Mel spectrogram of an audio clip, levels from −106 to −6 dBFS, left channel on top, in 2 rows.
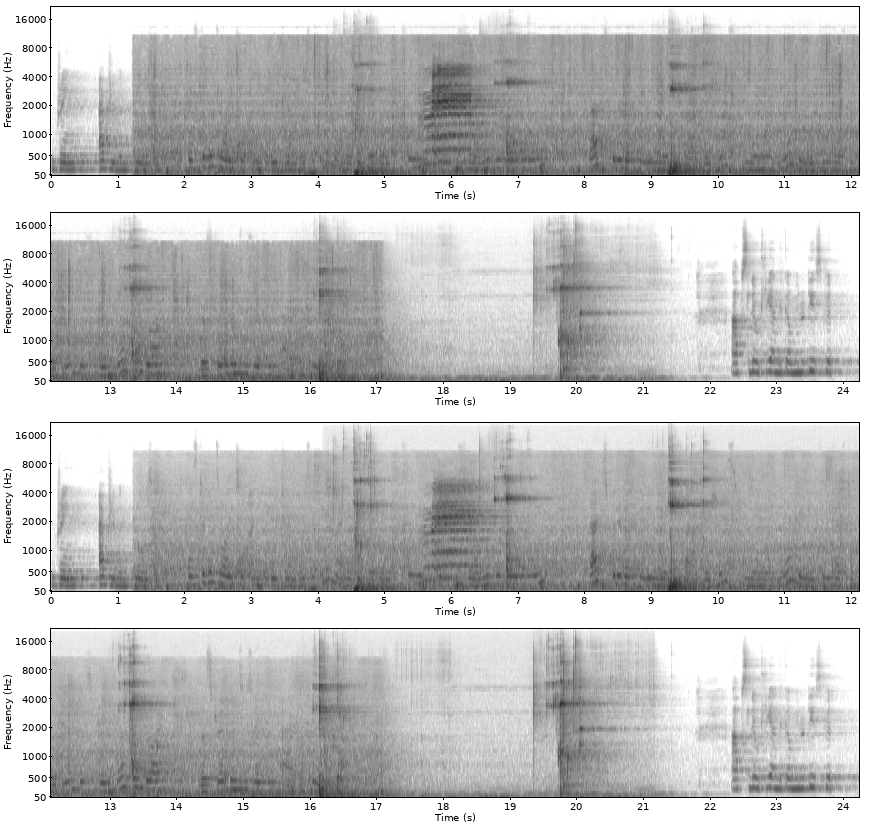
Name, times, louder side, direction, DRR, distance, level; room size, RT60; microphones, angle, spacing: voice 1, 0.0-0.4 0.7-16.3, equal, 15° right, 4 dB, 0.8 m, -45 dB
sound 1, 1.2-17.1, left 4 dB, 80° left, 1.0 m, -41 dB
Splash splatter, 4.1-21.2, right 3 dB, 55° right, 1.1 m, -41 dB
voice 2, 21.8-23.8, left 1 dB, 10° left, 8 dB, 0.5 m, -49 dB
21.5 x 7.5 x 4.0 m, 2.3 s
head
